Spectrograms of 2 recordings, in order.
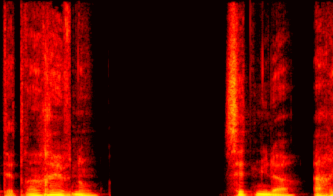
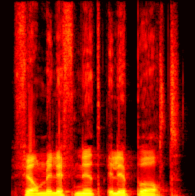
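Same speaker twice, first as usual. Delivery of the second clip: higher, louder shout; father yells an order behind him, higher and louder; 6 semitones higher, 6 dB louder than usual. A narrator's reading. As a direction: yell it back over the wind. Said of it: "a crié mon père".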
